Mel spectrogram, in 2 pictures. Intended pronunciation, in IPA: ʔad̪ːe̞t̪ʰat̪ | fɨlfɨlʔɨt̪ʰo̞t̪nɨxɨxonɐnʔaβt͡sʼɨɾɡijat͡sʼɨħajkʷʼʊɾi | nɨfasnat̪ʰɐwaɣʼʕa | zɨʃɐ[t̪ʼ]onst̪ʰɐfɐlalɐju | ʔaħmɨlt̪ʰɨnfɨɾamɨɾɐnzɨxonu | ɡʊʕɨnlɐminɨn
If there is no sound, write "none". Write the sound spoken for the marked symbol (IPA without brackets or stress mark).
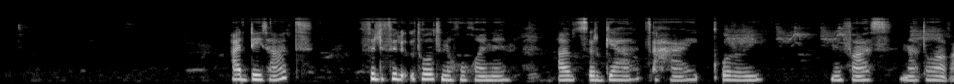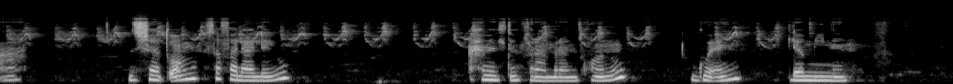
t̪ʼ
